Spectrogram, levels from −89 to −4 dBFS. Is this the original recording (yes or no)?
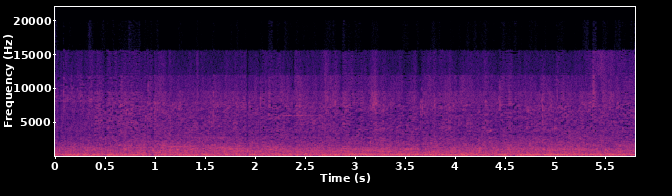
yes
